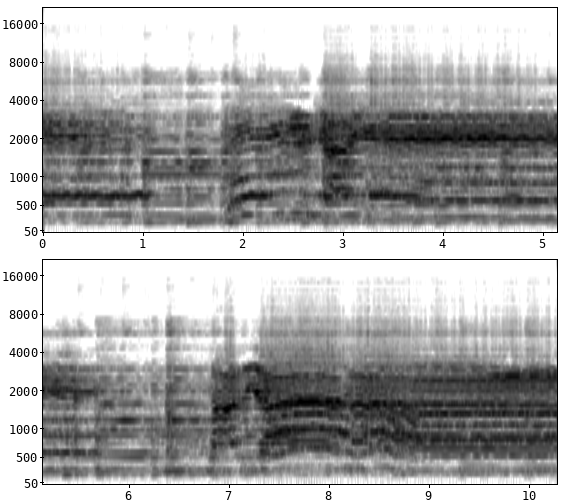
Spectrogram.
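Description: A song: a singer holding long, wavering notes over plucked-string accompaniment. It sounds thin, with no bass, as if played from a screen's speaker and picked up by a phone.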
